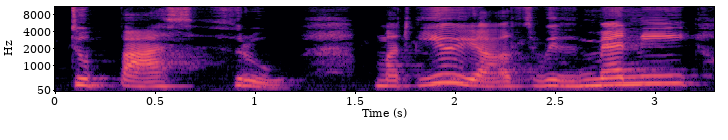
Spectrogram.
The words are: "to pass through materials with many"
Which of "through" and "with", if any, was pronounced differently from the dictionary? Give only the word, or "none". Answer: none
